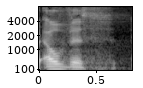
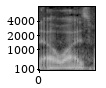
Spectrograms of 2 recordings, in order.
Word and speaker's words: Elwes: And uh, there were three gentlemen uh, named Chris Sarandon, Kelly, uh, Cary Elwise, or Elvis apparently is how you really pronounce it. – Really? – Yeah, I've been saying Elwes my whole life.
